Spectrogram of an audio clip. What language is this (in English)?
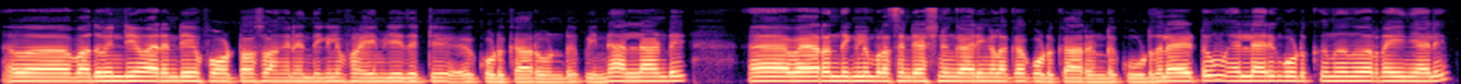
Malayalam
